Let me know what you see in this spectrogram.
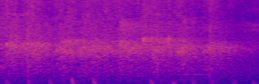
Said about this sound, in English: but I do think they deserve a round of applause for that, because it's the first time in history that open source developers can get directly involved in the standardization process. So I think they deserve a bit of an applause for that.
